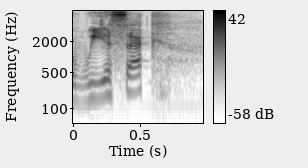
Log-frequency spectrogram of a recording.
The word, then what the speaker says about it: Wiacek: How do you pronounce this inker's name? Bob Wiacek? – I've always heard Wiacek.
